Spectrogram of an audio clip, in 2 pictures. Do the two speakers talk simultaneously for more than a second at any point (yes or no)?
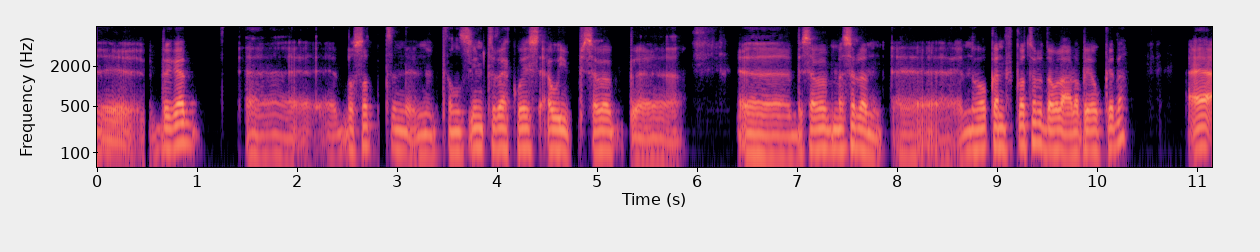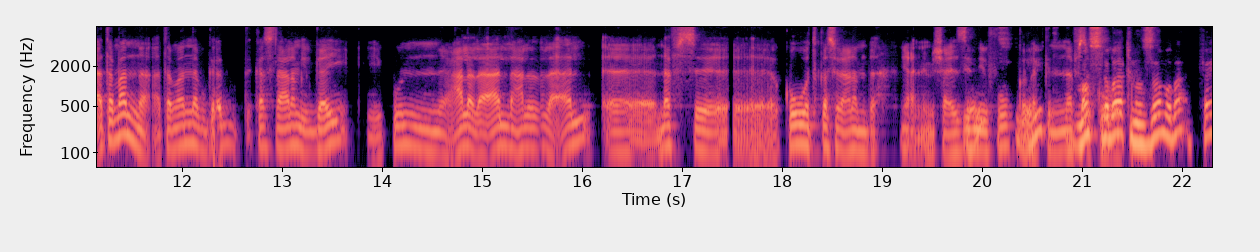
yes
